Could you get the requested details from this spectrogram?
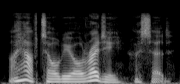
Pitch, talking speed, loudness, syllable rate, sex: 135 Hz, 235 wpm, -19 LUFS, 6.0 syllables/s, male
